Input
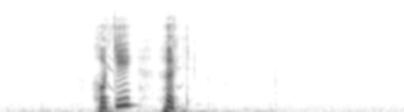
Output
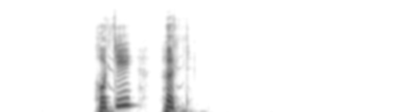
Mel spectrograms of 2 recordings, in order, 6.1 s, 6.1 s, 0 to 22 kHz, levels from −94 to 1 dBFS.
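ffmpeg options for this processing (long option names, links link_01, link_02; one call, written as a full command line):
ffmpeg -i in.wav -filter_complex "[0:a]agate=range=-33dB:threshold=-59dB:ratio=3:detection=peak,asettb=1/sr,asplit=3[link_01][link_02][link_03];[link_01]atrim=end=1.734[link_04];[link_02]atrim=start=1.73:end=2.49,asetpts=PTS-STARTPTS,afade=type=in:duration=0.004:curve=qsin,afade=type=out:start_time=0.756:duration=0.004:curve=qsin,acrossover=split=170 4600:gain=0.178 1 0.2[link_05][link_06][link_07];[link_05][link_06][link_07]amix=inputs=3:normalize=0[link_08];[link_03]atrim=start=2.486[link_09];[link_04][link_08]acrossfade=duration=0.004:curve1=hsin:curve2=qsin[link_10];[link_10][link_09]acrossfade=duration=0.004:curve1=qsin:curve2=hsin,volume=4dB" out.wav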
